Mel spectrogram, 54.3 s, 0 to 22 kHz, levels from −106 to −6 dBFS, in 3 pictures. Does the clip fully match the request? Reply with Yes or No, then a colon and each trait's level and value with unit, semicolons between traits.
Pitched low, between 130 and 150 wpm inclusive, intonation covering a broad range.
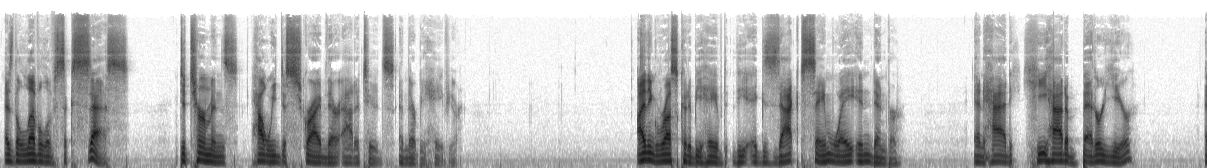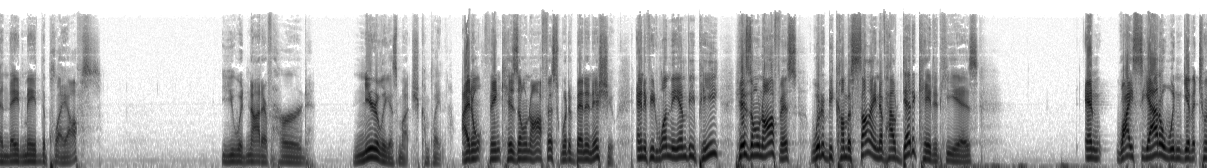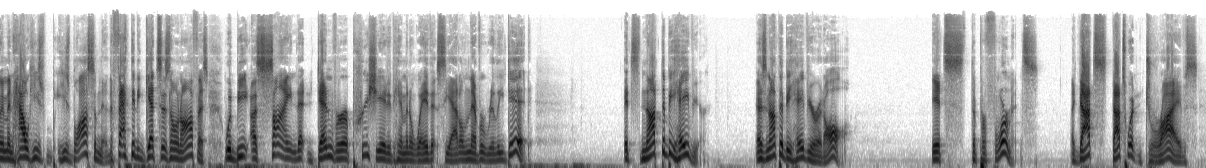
Yes: low, 120 Hz; average, 145 wpm; wide, 8.6 semitones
